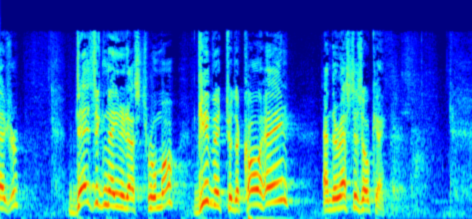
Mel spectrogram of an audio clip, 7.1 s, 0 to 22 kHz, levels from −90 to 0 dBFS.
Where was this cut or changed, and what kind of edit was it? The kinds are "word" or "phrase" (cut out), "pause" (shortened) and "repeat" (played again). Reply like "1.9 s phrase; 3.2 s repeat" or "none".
none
